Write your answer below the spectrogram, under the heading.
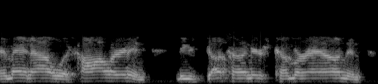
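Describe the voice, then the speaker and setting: Using an ordinary speaking voice, a man talks at a moderate pace in a fairly high pitch. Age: 60s. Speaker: caller. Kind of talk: casual chat.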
